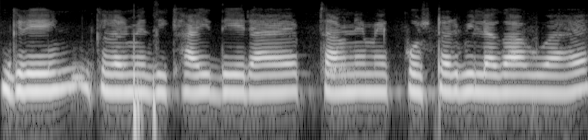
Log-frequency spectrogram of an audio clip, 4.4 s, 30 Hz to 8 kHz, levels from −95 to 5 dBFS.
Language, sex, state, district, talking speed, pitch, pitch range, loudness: Hindi, female, Bihar, Jahanabad, 205 wpm, 205 Hz, 200-210 Hz, -14 LUFS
